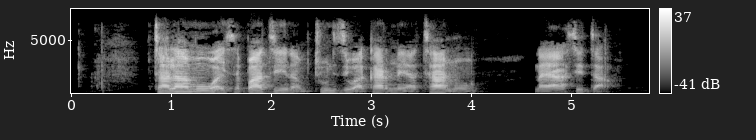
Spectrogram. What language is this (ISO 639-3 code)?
swa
